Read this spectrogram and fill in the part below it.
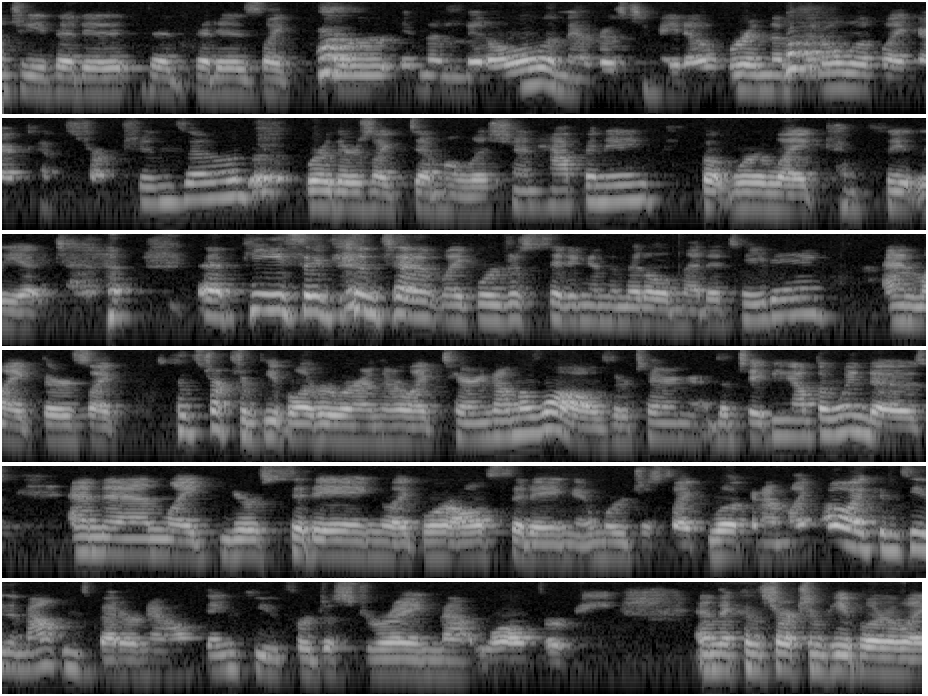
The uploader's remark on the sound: We apologize for any sound interruptions or hiccups in quality as we are both at home and record over a zoom call for each episode.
